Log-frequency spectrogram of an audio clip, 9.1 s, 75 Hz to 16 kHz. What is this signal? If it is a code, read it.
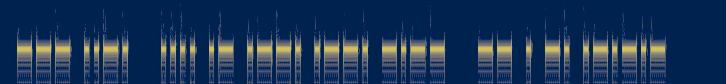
Morse code, heard as a keyed tone, about 20 wpm, 700 Hz. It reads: OF HAPPY MEN.
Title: Sentences from Top 1000 Words - Review Part 1 - 20wpm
